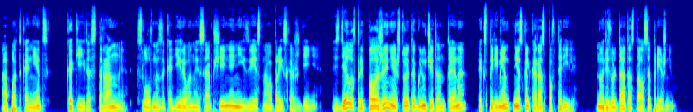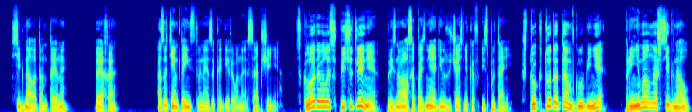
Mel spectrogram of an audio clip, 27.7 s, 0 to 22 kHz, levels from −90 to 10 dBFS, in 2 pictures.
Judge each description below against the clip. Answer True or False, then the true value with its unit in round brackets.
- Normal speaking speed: False (105 wpm)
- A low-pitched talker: True (105 Hz)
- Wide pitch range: False (4.4 semitones)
